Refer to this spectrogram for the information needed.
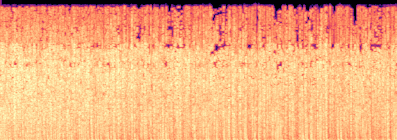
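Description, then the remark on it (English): Recording of the Cassini space probe flying through Saturn's rings: a loud, unbroken storm of rapid crackling and popping impacts, like dense static or hail, filling all five seconds with no voices. “That is the sound of the Cassini space probe.”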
